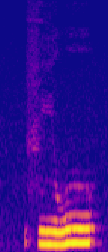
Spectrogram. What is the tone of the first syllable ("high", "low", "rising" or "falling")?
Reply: low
